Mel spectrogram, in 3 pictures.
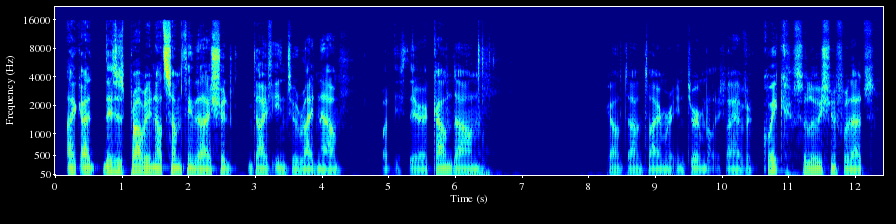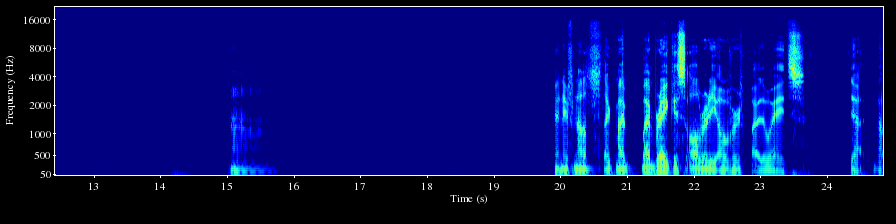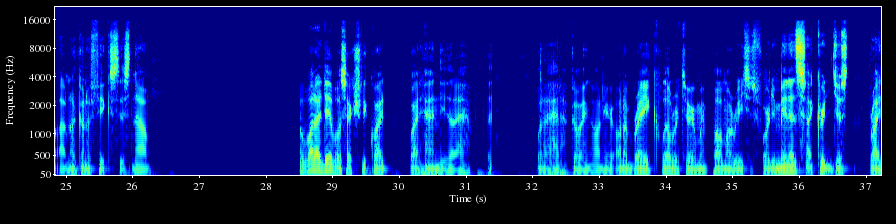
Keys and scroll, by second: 3.1 super+1, 5.7-7.2 typing, 7.8 Tab, 8.9 Return, 20.8 super+3, 21.7 super+1, 22.0 super+3, 22.0 super+1, 25.0 super+w, 25.9 super+3, 31.8 ctrl+b, 31.9 2.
